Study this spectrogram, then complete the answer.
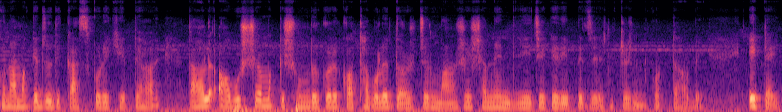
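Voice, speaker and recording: A woman speaks with a Bangladeshi accent at a fairly low pitch. Her intonation stays fairly even. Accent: regional Bangladeshi dialect. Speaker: home baker and small business owner. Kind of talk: motivational talk.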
